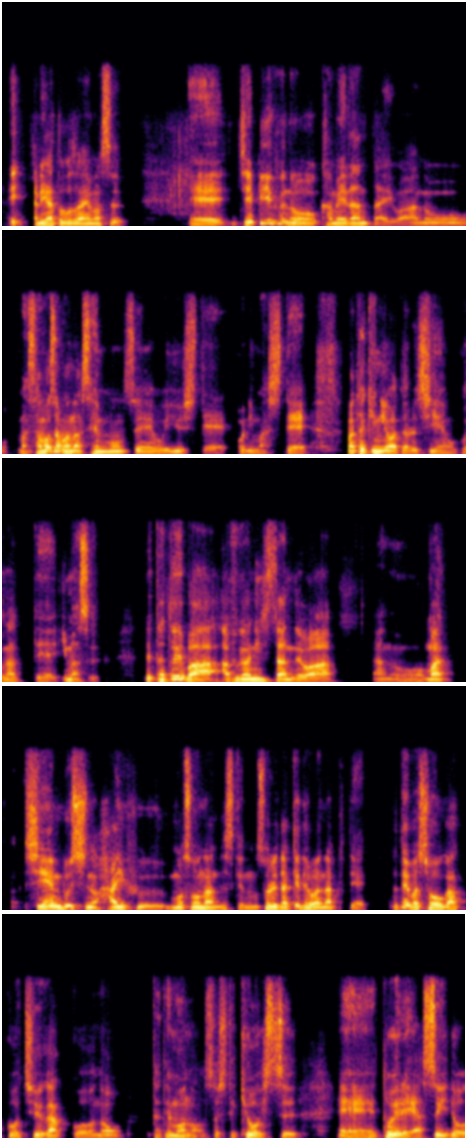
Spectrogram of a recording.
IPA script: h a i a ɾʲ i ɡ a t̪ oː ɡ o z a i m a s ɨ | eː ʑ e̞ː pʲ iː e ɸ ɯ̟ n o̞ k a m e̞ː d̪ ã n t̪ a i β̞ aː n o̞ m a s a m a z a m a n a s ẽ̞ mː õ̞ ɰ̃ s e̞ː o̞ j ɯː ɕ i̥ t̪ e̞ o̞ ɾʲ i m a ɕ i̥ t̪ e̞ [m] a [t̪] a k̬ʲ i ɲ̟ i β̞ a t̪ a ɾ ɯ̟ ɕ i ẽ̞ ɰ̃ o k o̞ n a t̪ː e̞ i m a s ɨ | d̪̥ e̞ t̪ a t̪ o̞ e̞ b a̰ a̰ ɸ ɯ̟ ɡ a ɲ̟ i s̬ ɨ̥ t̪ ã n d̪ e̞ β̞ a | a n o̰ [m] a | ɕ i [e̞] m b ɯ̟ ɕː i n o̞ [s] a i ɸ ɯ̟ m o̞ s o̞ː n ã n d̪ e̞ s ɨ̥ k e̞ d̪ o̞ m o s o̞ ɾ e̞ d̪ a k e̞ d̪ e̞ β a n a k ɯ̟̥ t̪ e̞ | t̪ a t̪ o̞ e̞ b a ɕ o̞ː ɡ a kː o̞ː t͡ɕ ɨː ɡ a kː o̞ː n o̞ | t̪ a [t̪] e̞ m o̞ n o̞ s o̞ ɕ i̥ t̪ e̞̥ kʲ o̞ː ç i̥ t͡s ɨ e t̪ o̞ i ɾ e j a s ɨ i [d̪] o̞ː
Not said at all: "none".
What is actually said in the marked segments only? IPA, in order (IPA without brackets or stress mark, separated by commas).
m, t̪, m, ẽ̞, h, t̪, d̪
